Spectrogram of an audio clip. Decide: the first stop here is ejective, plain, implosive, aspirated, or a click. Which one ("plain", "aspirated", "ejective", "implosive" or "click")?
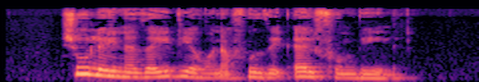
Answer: implosive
